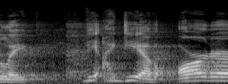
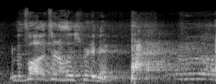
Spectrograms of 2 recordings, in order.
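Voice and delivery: higher, punchy mock-angry blessing; mad priest; 7 semitones higher than usual. Priest blesses and smacks the troublemakers, mock angry. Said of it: "Well, he's so mad".

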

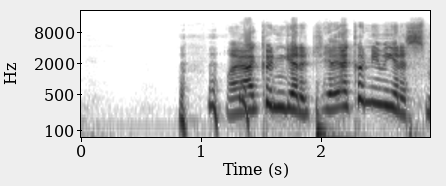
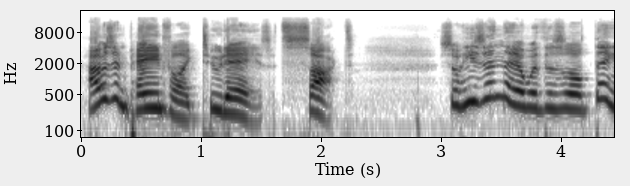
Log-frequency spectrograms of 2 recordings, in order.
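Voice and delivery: usual speaking voice

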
